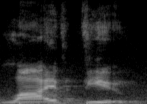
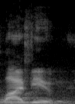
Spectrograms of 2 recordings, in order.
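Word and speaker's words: LiveVue: So now I don't know if it's a software, but a feature that they call Live View, and they spell that IVEVUE, so Live View.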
